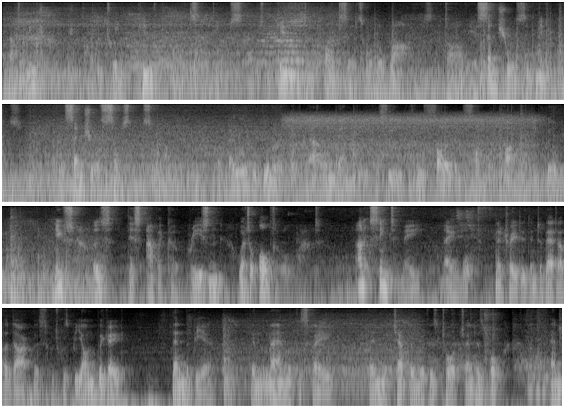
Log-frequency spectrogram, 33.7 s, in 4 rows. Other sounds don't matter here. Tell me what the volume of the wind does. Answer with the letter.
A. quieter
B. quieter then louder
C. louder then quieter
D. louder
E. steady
E.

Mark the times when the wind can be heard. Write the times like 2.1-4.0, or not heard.
0.0-18.4.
